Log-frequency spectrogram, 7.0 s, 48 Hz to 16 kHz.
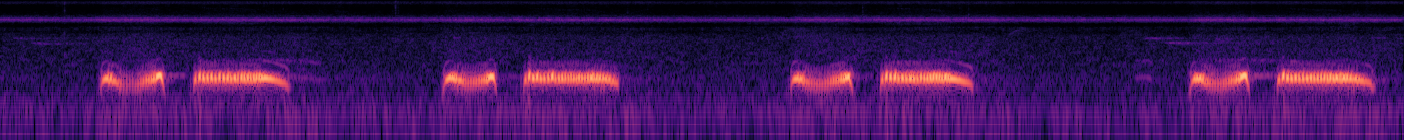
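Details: Spotted dove used as a lure bird, moulting and singing alone, repeats its coo phrase four times at regular intervals of about 1.8 seconds. Each is a hiccuping double note followed by a sustained mellow coo. A faint electronic whine persists.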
